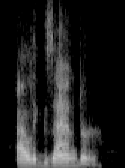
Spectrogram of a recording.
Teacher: Nag tagal tayo at lumalakas yung boses natin When we get to the second a sa pangalan niya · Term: stress syllable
